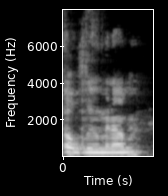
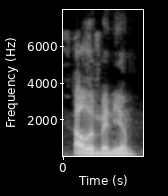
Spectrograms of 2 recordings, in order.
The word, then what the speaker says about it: aluminium: well t72 moment yeah i mean it's pronounced aluminum aluminium off not where i'm from wait wait is that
